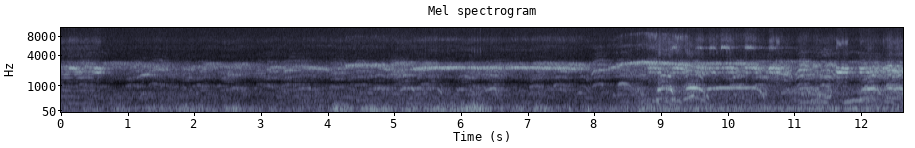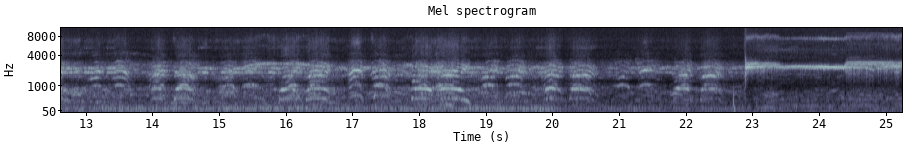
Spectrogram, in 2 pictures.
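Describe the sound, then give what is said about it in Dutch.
A loud, dense Act Up AIDS protest march on the Herengracht during the AIDS conference, with a large Act Up Paris banner group making much noise: a constant babble of many voices, shouts and whistles, and a steady droning, alarm-like tone running under the din throughout. “En Act Up Paris heeft echt een heel groot spandoek en die maken ook ontzettend veel herrie.”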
